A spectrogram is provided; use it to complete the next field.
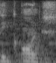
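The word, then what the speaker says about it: Ligue 1: When you pronounce French League On, it's French League On. On in the French is one. Yes. Even though English is one in the good, but their correct pronunciation is on.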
